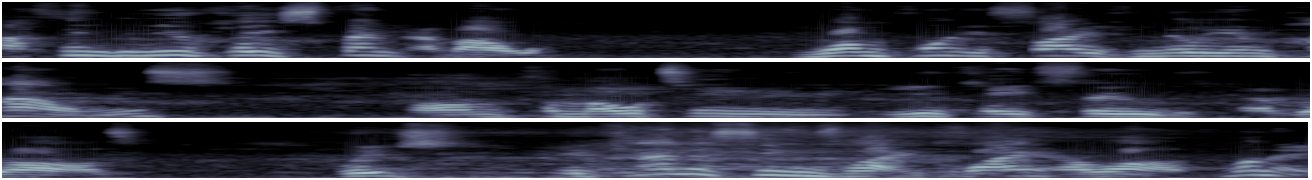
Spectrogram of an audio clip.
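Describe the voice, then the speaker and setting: Against noticeable background noise, a man with a high voice speaks at a fairly slow pace with lively intonation. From Yorkshire, England. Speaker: travel vlogger. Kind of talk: casual vlog talk. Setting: out and about walking. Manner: casual with many fillers.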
